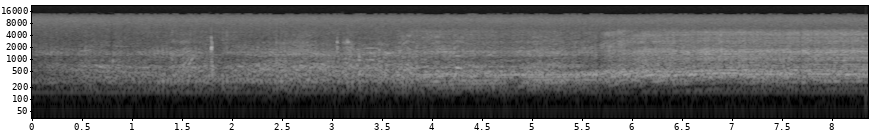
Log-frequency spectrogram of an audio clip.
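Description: Several speedway motorcycles' single-cylinder engines revving at the start gate, growing louder over the first six seconds or so and then holding steady as the riders wait at the tapes.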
